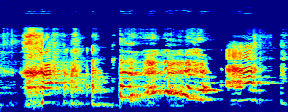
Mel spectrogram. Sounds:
Laughter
